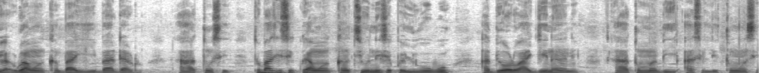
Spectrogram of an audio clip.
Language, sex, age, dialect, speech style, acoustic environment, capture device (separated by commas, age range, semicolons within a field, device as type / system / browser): Yoruba, male, 25-34, Nigeria - Ibadan, happy, silence; people talking, mobile / Linux / Chrome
